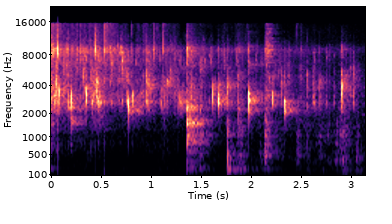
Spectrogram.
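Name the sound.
cumin seeds and bay leaves sizzling in hot oil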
